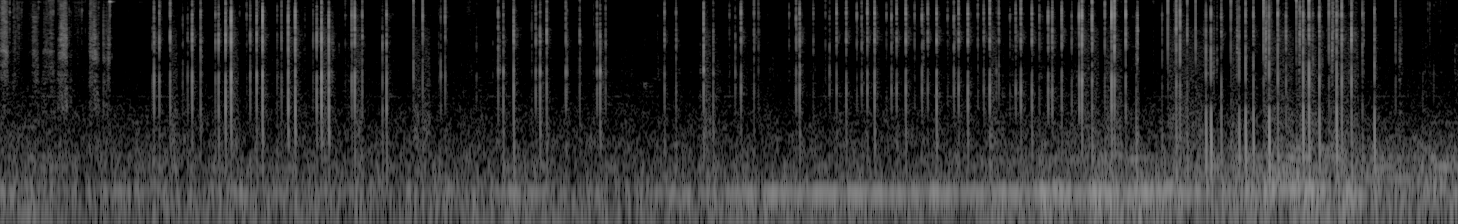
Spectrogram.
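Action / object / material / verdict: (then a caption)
tap / small plastic lip gloss tube / plastic / none. Long nails tap and scratch rapidly along a slim, hollow pink plastic lip gloss tube with a metallic finish and a cap, held in the fingers. The result is a quiet, bright stream of sharp, irregular clicks, about four per second, mixed with dry scratchy rubbing. A faint low hum runs underneath.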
